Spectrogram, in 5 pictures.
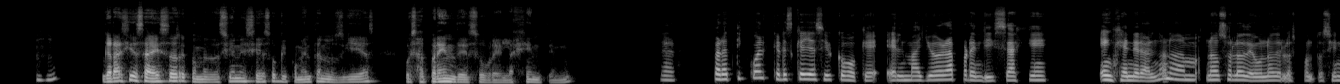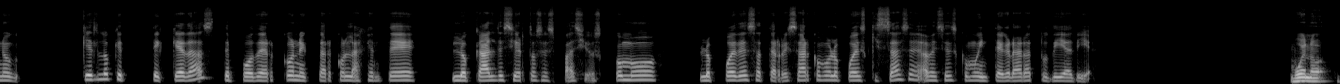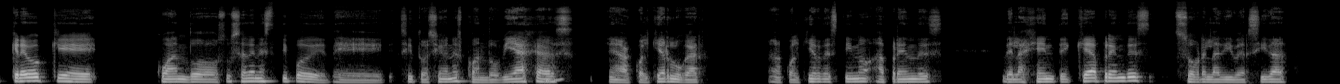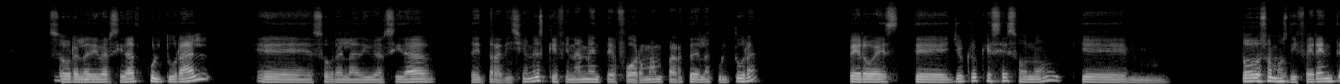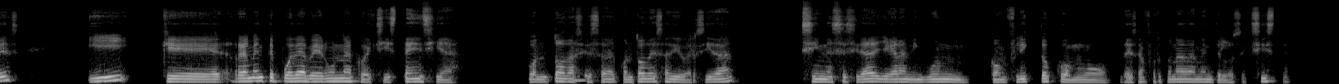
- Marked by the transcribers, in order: none
- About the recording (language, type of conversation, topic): Spanish, podcast, ¿Qué aprendiste sobre la gente al viajar por distintos lugares?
